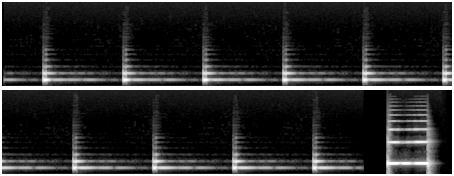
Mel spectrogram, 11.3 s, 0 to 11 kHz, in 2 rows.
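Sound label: clock ticking 10; Тиканье часов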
